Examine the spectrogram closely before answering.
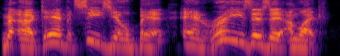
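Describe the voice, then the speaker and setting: A man co-hosting a casual pop-culture podcast, talking in a halting, sweary way. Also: a little high, big pitch swings, sharp tone, husky. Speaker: podcast co-host.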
